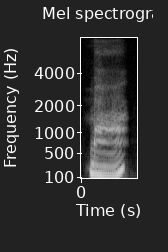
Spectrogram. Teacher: Second tone, rising. Ma, that's hemp or the numb tingly feeling.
